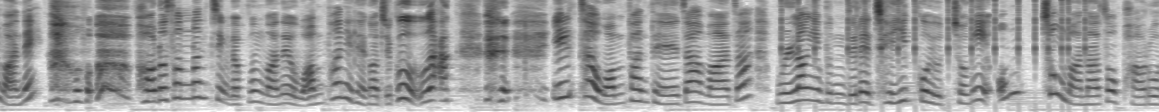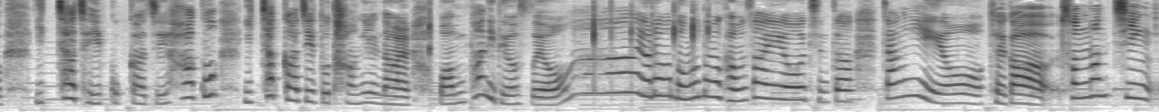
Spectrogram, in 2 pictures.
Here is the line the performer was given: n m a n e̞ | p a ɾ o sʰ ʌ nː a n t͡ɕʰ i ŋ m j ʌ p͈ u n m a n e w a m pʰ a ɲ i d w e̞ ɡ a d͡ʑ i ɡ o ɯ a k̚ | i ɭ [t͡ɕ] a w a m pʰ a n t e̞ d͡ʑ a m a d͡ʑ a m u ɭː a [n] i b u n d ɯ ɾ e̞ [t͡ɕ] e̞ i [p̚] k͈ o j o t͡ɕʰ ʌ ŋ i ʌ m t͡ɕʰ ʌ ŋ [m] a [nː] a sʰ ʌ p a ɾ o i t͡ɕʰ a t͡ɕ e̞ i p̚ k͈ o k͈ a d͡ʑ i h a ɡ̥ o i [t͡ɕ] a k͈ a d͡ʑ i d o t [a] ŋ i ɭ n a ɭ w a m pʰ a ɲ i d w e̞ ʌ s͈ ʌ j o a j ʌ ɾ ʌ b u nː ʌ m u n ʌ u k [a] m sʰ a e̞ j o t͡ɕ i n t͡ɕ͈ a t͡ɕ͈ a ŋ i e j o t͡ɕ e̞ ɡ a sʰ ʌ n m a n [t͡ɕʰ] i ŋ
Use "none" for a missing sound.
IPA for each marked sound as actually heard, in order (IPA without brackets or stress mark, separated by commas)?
t͡ɕʰ, ŋ, t͡ɕ, p̚, m, n, t͡ɕʰ, a, a, t͡ɕʰ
